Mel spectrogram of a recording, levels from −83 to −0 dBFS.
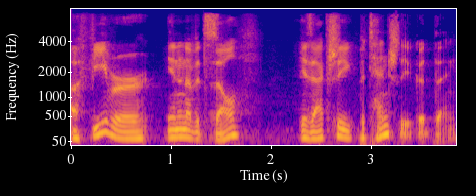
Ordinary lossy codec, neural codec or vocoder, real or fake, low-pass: AAC, 32 kbps; none; real; 7.2 kHz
